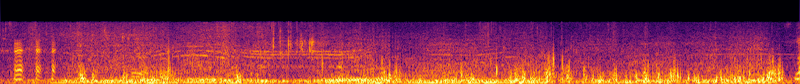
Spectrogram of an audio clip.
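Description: Off-road SUV's engine running under load as it claws up a loose dirt ledge, a steady low rumble with wind noise on the microphone.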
